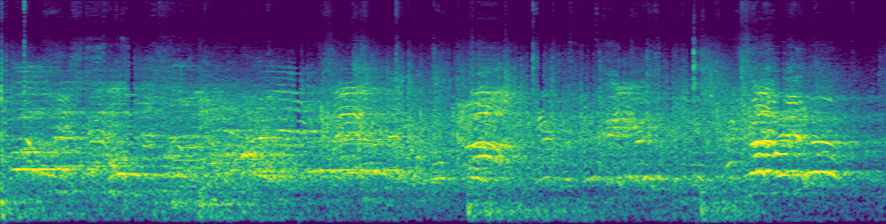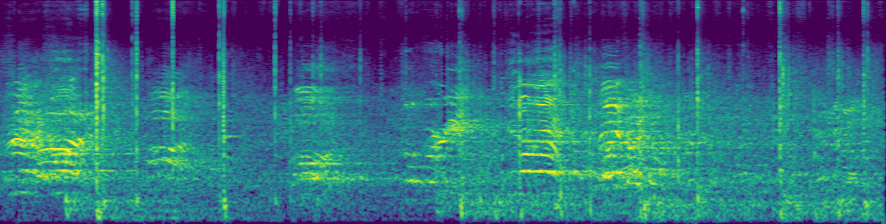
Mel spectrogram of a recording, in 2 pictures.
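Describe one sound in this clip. Rubber balls bounce and smack on a hard floor.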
